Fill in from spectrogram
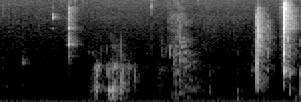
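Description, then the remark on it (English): Quiet sipping of tea sweetened with sugar from a cup: a few short, wet slurping and mouth sounds in quick succession, ending with two sharper, brighter slurps, with no talking. “Okay, so let, us take a sip.”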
